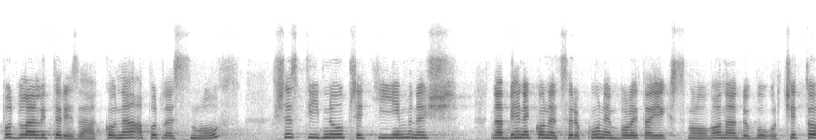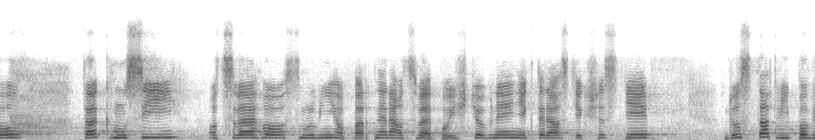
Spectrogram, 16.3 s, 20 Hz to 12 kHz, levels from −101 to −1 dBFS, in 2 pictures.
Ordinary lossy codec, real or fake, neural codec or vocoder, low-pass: Opus, 16 kbps; real; none; 7.2 kHz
